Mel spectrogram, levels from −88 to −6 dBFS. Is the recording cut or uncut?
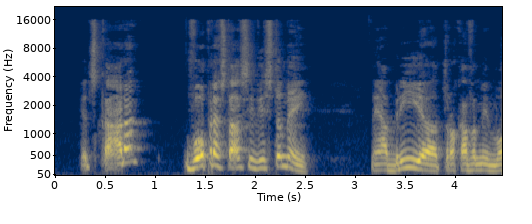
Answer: cut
